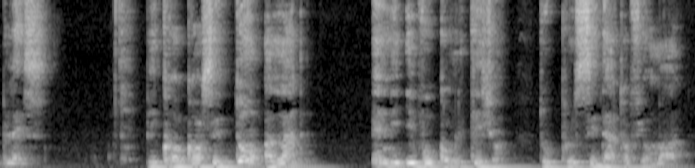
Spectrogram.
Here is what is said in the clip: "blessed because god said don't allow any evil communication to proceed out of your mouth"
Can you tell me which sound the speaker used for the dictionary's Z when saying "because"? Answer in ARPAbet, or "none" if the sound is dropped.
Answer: none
